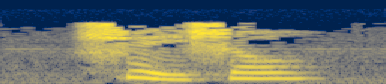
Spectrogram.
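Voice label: "税收", Mandarin Chinese; chinese-flashcards; hsk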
